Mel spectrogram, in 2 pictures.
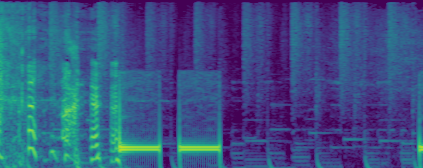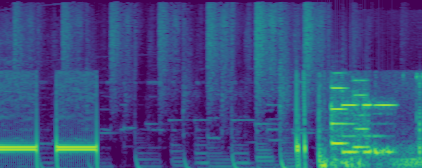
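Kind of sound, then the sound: signal or alarm, telephone ringing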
